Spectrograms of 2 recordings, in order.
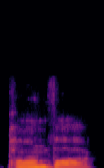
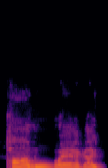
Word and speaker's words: Palmwag: listening to people tell, because Palmwag, that's how I pronounced it first. We got up there and they said, "Oh no, it's Palmvak," and it's just, yeah.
